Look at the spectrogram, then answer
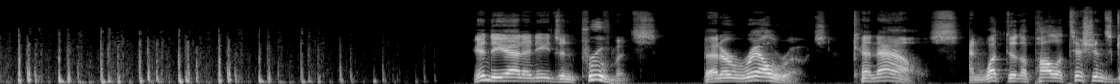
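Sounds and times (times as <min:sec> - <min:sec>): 
horse hooves clip-clopping: 0:00.0 - 0:04.4
speech: 0:04.8 - 0:11.1.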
